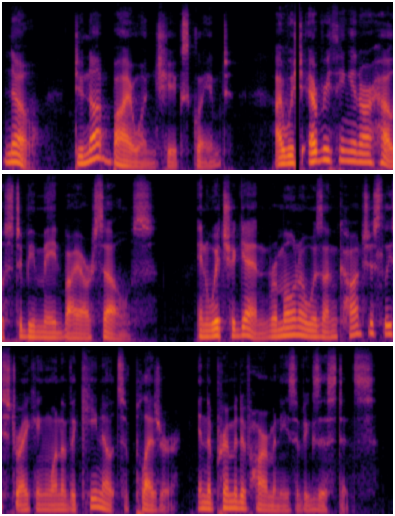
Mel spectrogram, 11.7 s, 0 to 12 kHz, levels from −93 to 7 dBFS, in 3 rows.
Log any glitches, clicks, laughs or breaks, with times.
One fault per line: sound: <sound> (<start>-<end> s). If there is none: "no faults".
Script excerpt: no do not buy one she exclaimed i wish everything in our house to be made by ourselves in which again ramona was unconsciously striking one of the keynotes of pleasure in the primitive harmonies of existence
sound: dropout (2.9-3.0 s)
